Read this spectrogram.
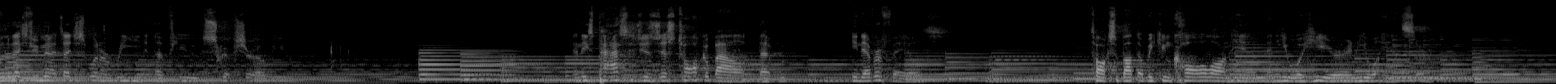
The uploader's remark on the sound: Recorded live at Stevens Creek Church.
